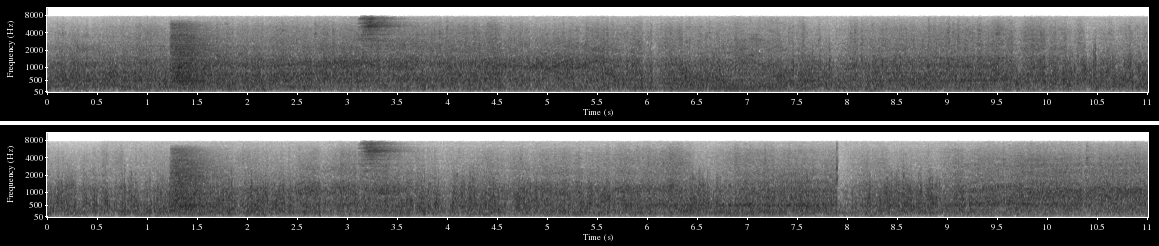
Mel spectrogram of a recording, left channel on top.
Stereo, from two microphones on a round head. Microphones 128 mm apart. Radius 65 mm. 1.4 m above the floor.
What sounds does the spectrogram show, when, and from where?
1.2 s a gunshot: 35° left (ahead or behind), 2.5 m
3.1 s cutlery clinking: 70° left (ahead or behind), 2 m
